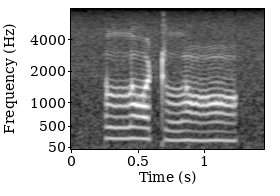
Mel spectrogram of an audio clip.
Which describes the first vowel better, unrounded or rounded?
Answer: rounded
